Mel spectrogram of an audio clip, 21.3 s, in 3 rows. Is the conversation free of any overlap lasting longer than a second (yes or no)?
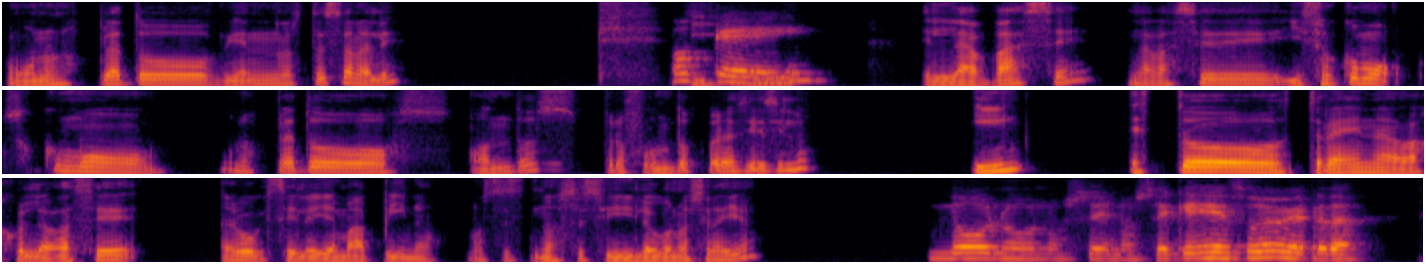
yes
